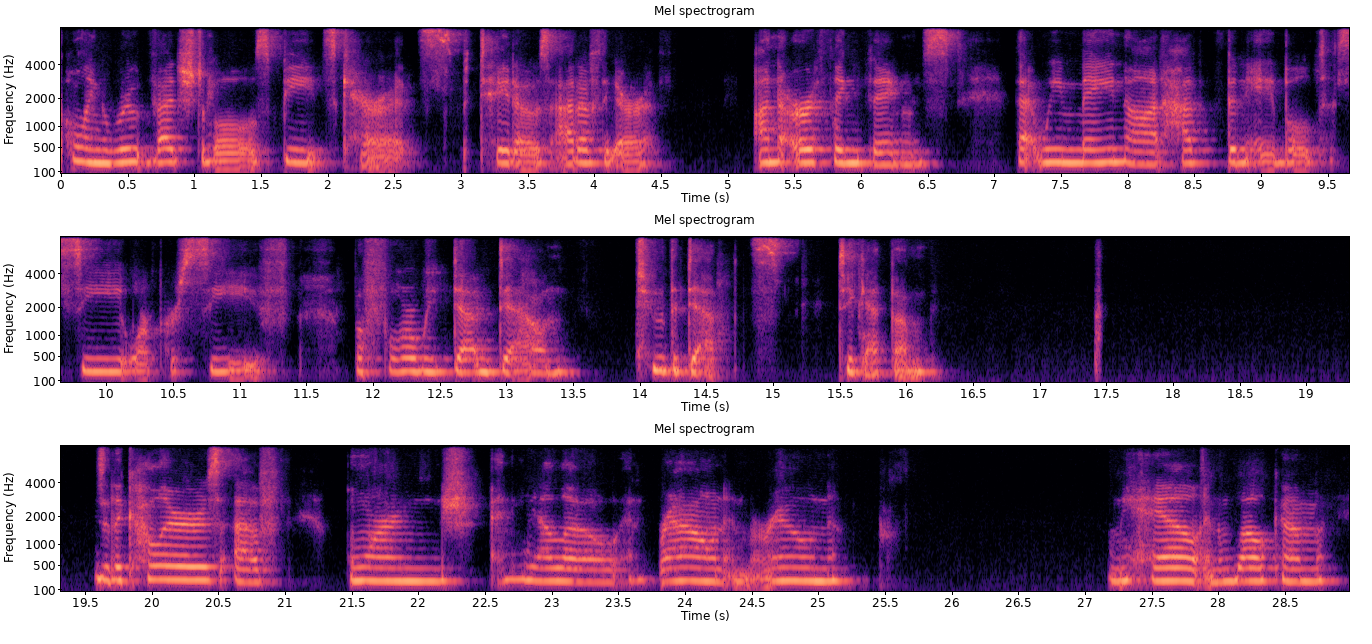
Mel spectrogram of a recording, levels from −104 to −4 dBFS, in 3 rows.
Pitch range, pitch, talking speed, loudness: 220-235 Hz, 225 Hz, 100 wpm, -30 LUFS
